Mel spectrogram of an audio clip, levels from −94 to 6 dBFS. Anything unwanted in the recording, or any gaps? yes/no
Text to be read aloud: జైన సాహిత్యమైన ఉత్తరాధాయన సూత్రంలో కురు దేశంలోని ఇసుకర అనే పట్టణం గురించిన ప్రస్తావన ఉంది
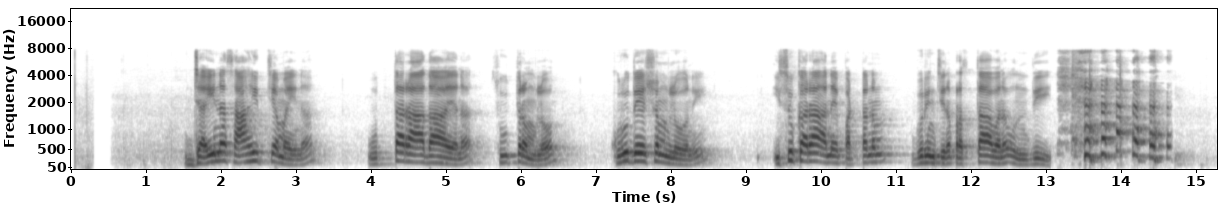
yes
